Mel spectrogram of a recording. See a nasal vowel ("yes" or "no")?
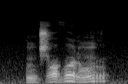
yes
